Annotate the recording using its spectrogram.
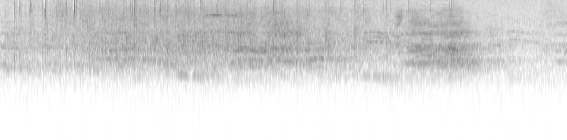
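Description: A large crowd cheers and claps outdoors.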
